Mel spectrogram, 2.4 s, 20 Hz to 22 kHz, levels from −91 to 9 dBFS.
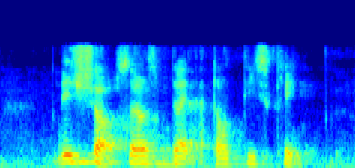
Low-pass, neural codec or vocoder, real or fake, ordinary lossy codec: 7.2 kHz; codec, 24 kHz, 1.5 kbps, HILCodec; fake; none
